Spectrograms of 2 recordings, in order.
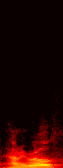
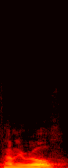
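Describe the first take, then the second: First: Higher and louder call for the answer; louder repeat. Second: Said in the usual way. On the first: Shown as a demonstration. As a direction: prompt the crowd again, louder.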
